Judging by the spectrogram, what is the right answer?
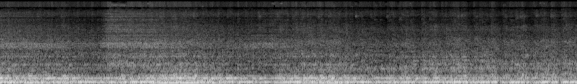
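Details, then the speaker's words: Chevrolet S10 running with a steady, even low rumble and no misses or knocks. It started rough, possibly because an earlier idle-screw adjustment upset the IAC and idle; once readjusted, the engine settled and runs smoothly. "so it kind of started weird but after I adjusted that back it seemed to be all right but yeah it's uh it's running sounds awesome"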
